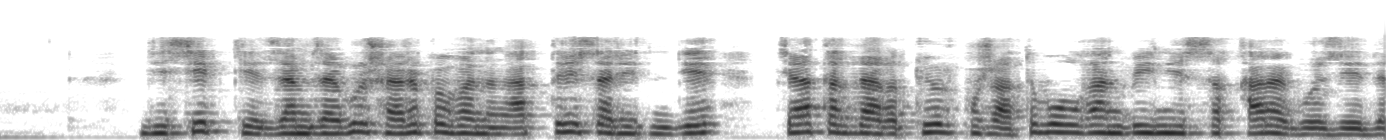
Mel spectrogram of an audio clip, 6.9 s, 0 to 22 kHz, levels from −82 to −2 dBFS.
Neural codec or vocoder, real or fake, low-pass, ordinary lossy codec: codec, 16 kHz, 16 kbps, FreqCodec, larger model; fake; 7.2 kHz; AAC, 32 kbps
